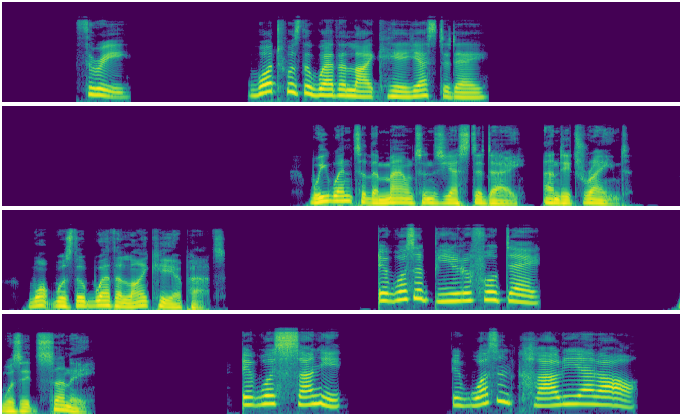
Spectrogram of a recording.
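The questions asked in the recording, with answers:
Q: What was the weather like here yesterday?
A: Sunny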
